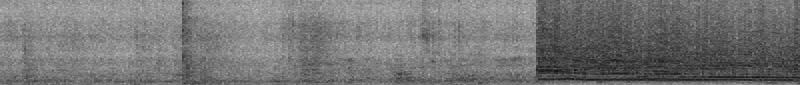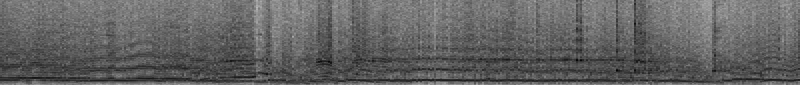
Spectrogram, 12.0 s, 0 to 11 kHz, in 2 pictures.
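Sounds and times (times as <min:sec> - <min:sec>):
crowd cheering and shouting: 0:04.0 - 0:12.0.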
